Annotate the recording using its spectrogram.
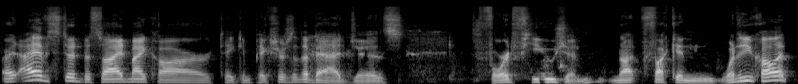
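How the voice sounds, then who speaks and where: A man's voice: fairly low pitch, very animated, measured pace, fairly bright tone, slight background noise. A Canadian man hosting a casual livestream chat over a video call, joking and laughing often. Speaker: host.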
